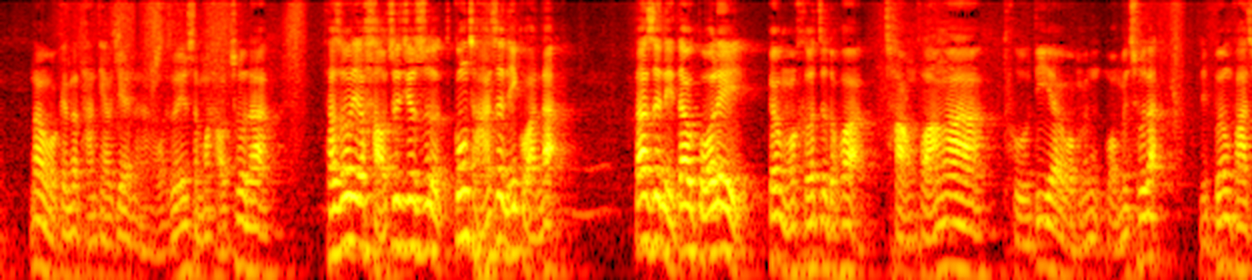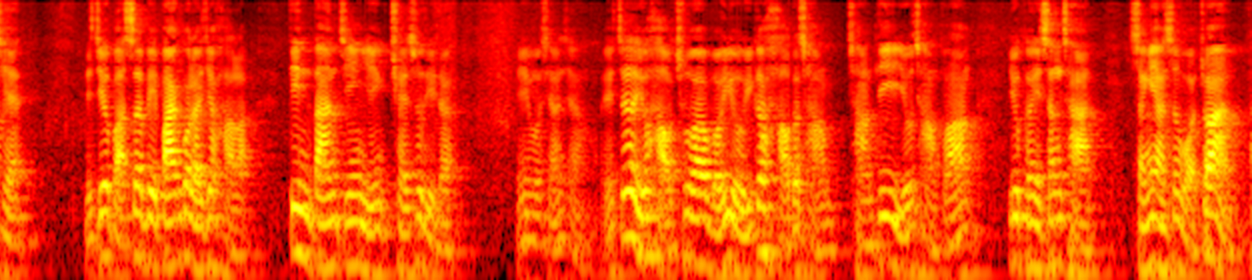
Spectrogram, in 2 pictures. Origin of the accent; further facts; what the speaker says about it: Hong Kong; 我当时说南韩人怎么做得过我们香港人呢？我们香港人这么灵活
